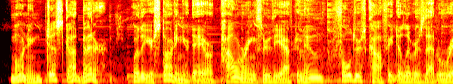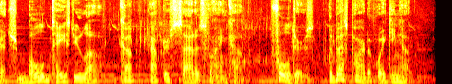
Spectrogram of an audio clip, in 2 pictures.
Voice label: TV spot; Folgers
